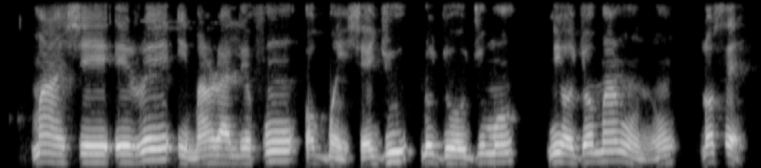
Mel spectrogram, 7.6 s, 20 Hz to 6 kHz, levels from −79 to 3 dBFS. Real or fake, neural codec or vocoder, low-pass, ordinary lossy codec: real; none; 5.4 kHz; Opus, 24 kbps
